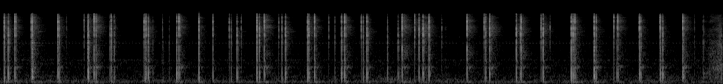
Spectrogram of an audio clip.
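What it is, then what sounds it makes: Wooden ruler. Long acrylic nails scratch and tap along the edge of a solid wooden ruler resting on a table. About 35 sharp, bright clicks and scrapes come in an uneven rhythm, each dying away almost at once with almost no low end.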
